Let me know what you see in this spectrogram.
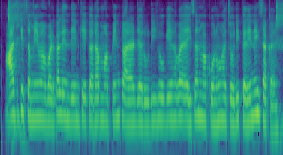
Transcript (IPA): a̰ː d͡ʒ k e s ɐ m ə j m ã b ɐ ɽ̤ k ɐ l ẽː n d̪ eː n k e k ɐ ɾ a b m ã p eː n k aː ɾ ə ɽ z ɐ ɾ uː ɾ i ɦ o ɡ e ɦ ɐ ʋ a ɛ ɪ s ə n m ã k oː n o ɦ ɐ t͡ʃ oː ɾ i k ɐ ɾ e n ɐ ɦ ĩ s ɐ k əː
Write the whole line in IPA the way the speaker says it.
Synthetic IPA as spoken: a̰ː d͡ʒ k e s ɐ m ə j m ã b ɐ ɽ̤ k a l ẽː n d̪ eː n k e k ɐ ɾ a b m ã p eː n k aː ɾ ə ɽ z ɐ ɾ uː ɾ i ɦ o ɡ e ɦ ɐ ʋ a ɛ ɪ s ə n m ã k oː n o ɦ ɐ t͡ʃ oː ɾ i k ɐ ɾ e n ɐ ɦ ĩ s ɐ k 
